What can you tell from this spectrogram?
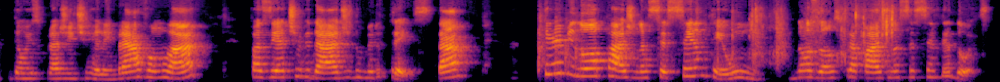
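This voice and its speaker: A Brazilian woman teacher with a Brazilian Portuguese accent and a slightly high voice gives a recorded remote class lesson from a classroom with a whiteboard. She explains slowly and patiently to her pupils, checking in with "né?" and "tá?", and the room sounds echoey.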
